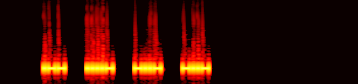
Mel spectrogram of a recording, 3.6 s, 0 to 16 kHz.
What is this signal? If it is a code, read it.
Morse code, heard as a keyed tone, about 51 wpm, spaced as for 29 wpm, 700 Hz. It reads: W4XX
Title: USA Call Signs - 3x Character Spacing - 50wpm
